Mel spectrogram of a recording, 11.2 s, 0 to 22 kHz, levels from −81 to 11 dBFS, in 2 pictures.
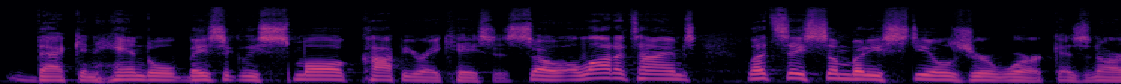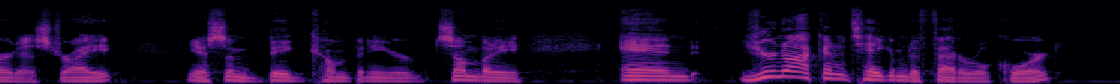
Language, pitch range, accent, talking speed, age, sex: English, 110-155 Hz, American, 210 wpm, 30-49, male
